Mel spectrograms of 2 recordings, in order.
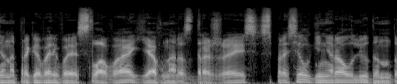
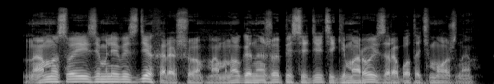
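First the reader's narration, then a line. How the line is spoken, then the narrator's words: Scoffing grunt. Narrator (Russian): хмыкнул Протопопов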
